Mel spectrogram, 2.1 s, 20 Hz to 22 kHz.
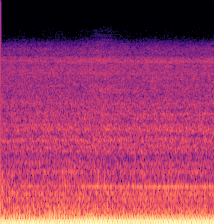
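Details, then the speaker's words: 1994 Honda Accord, 256,000 miles, after throttle body cleaning and idle screw turned fully in: steady, even warm idle without surging, right over 1,000 rpm. Idling too high; cause still unconfirmed, smoke test for vacuum leak planned. "right over the 1,000 mark. So I'm gonna go ahead and try to figure out why it's idling too high."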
